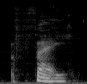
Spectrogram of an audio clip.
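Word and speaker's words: feis: So it is, as I said, for the ancient Celts, one of 4 festivals, or Fey, F-E-I-S, Fey festivals, and it's spelled F-E-I-S, seasonal festivals, and references can be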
